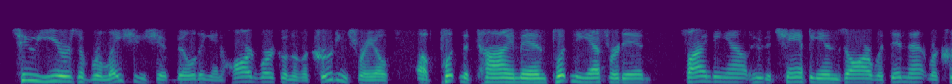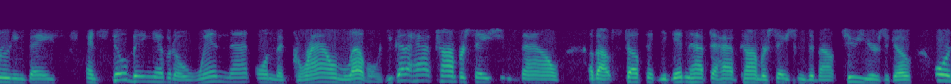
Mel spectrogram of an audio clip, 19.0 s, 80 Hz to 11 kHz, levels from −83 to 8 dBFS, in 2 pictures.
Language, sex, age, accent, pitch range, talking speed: English, male, 40-59, American, 140-180 Hz, 195 wpm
